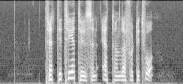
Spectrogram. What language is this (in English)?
Swedish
